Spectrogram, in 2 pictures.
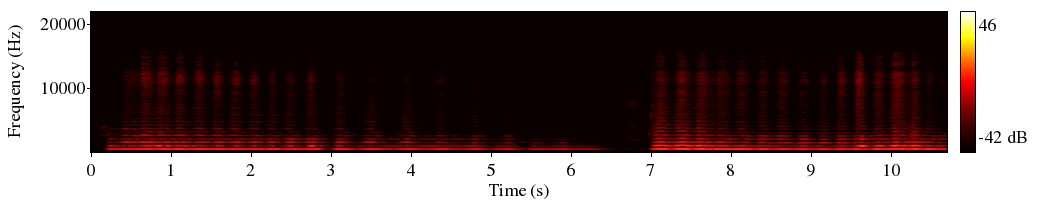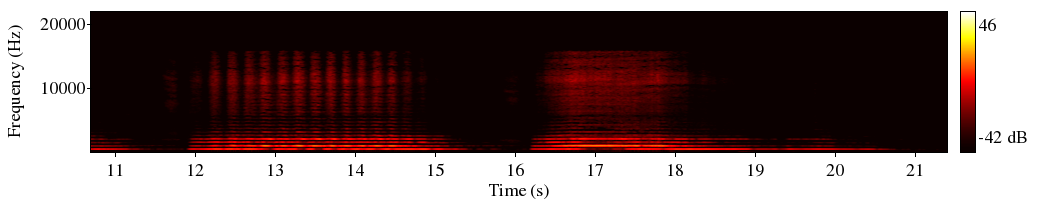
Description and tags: Flute Play C - 07
Recording of a Flute improvising with the note C
Acoustic, Flute, Instruments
